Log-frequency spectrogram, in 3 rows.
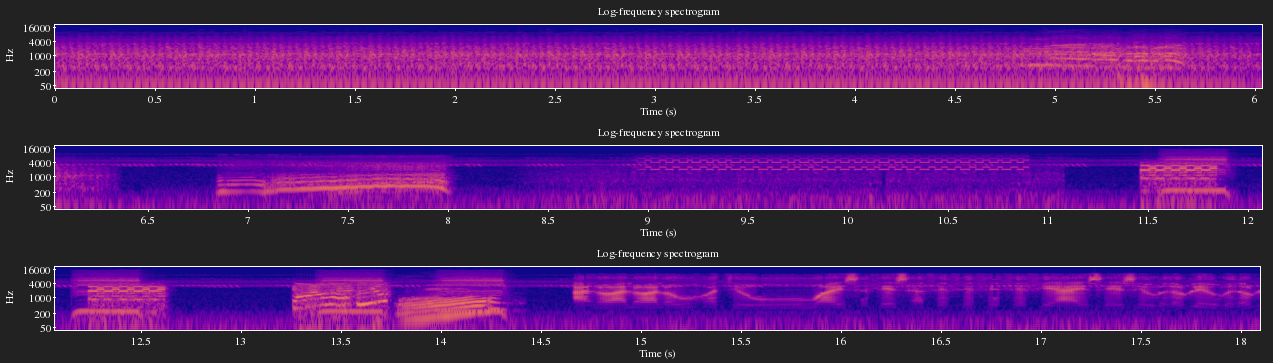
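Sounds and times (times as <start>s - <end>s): short pitched blips: 11.5s - 12.6s
buzzing electronic tone: 11.5s - 12.7s.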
